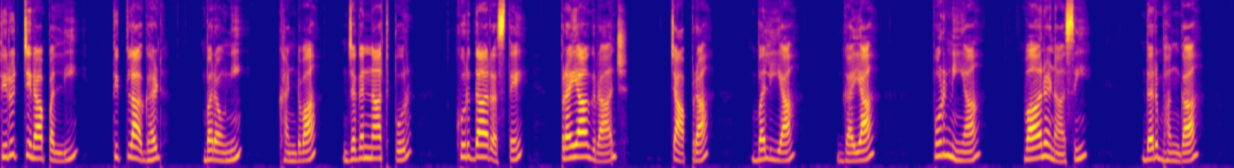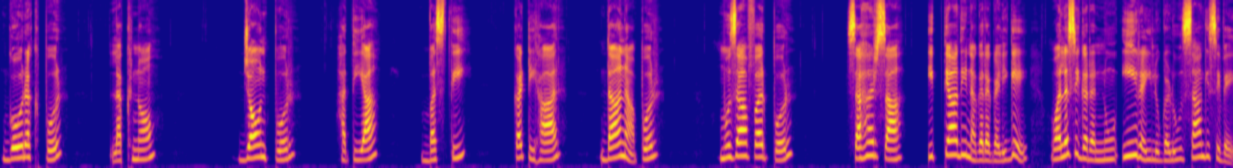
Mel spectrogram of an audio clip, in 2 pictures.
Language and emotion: Kannada, neutral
